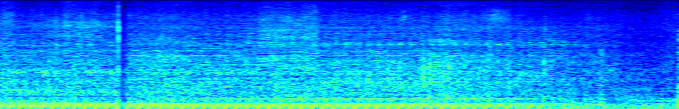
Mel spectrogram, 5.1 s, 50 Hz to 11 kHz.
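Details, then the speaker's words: Older used Quincy QR-325 two-stage 80-gallon vertical compressor, newly installed, heard from across the shop: low steady pumping pulse with no knocks, rattles or squeals; it runs quietly and normally. "Wanted to know how quiet this was going to be over in this side of the shop, and it's quiet."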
